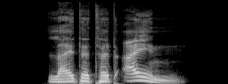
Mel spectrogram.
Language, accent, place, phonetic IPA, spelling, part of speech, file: German, Germany, Berlin, [ˌlaɪ̯tətət ˈaɪ̯n], leitetet ein, verb, De-leitetet ein.ogg
- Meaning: inflection of einleiten: 1. second-person plural preterite 2. second-person plural subjunctive II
